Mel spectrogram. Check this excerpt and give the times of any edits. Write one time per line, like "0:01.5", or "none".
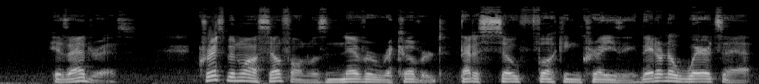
0:01.9
0:04.5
